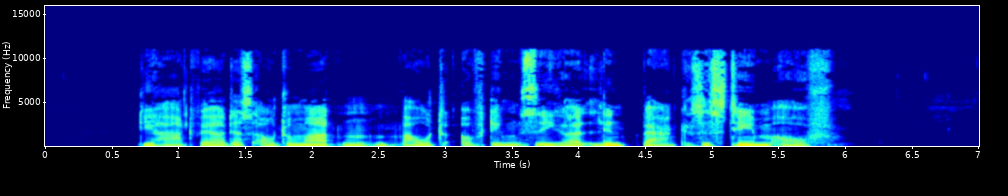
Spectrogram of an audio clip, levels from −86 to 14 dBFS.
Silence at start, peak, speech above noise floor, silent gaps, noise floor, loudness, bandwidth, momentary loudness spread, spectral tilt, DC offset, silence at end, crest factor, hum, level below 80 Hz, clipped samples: 0.7 s; -8 dBFS; 57 dB; none; -85 dBFS; -28 LUFS; 11.5 kHz; 8 LU; -4.5 dB/octave; under 0.1%; 1.1 s; 22 dB; none; -50 dBFS; under 0.1%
